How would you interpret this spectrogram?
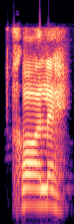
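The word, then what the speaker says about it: خاله: Khaleh. Khalatun kan. Oh iya. Heeh. Khatun bacanya khaleh.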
